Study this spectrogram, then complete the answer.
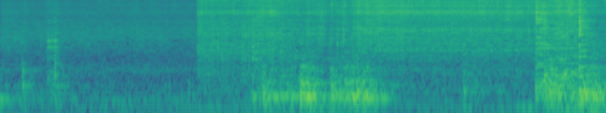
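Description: Pointed gourd (potol) frying in oil in a wok, a loud sizzle that jumps up sharply partway through as more pieces go in, with stirring scrapes and crackle continuing close by.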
